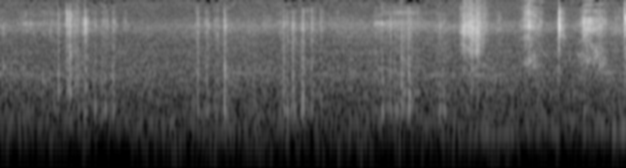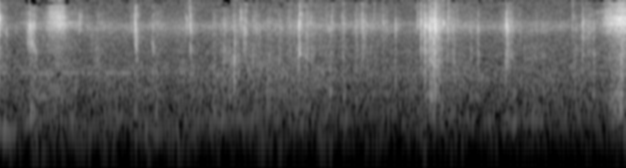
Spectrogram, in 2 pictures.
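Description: Someone chewing a crunchy snack close to the microphone: irregular crisp crunches and crackles, the loudest a little over ten seconds in.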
